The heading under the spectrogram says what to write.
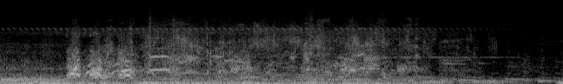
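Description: A pack of dogs barks and snarls aggressively, a loud, continuous tangle of overlapping growls and yaps with no pauses throughout.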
